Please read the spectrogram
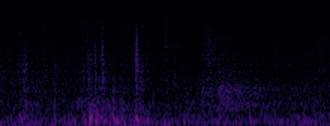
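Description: Near silence: faint room tone with a few soft knocks, about half a second and a second in, from things being handled at a lectern.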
